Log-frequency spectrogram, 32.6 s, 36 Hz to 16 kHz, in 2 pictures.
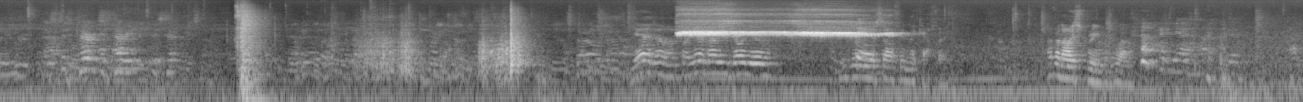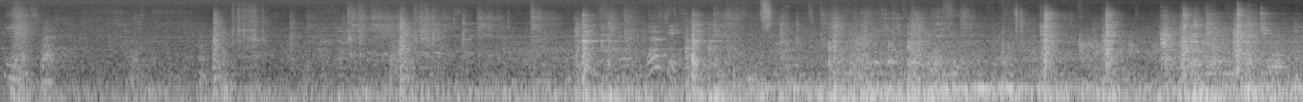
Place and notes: Steam at Toddington Station, Gloucestershire, UK - Steam at Toddington Station
A general scene at this preserved steam line station. Recorded while sitting on the bench on the station platform. MixPre 6 II 2 x Sennheiser MKH 8020s + Rode NTG3.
